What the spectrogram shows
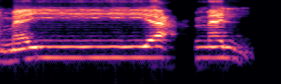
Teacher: Nunnya di sini sudah hilang karena saya masukkan ke huruf ya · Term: idgham bi gunnah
